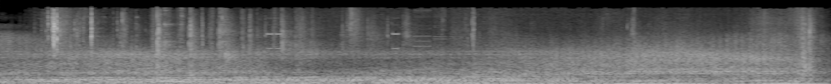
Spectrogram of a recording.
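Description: A loud, steady low rumble, with faint scattered clicks over it.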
